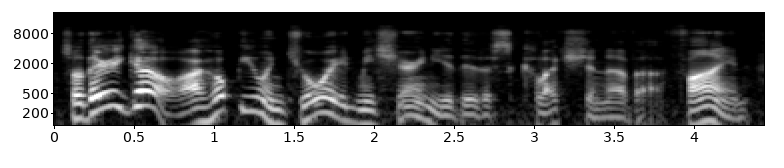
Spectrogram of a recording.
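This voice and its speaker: A man's voice: medium pitch, very animated, moderate pace, creaky, fairly bright tone. A man and knife collector giving a chatty, enthusiastic show-and-tell review, with chuckles and hesitant restarts.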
